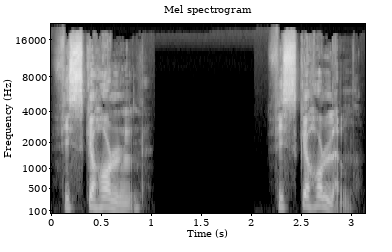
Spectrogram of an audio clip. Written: Fiskehallen

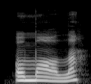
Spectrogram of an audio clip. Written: å male

